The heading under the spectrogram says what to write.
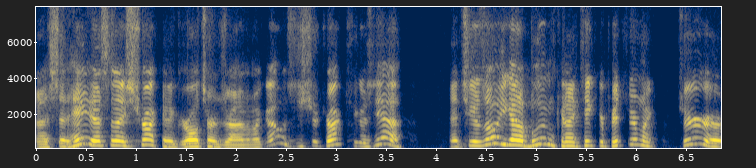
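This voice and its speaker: With very wide pitch swings and a very fast pace, a man speaks in a dry, close sound with no echo. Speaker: podcast co-host. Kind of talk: casual chat. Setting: live stream.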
